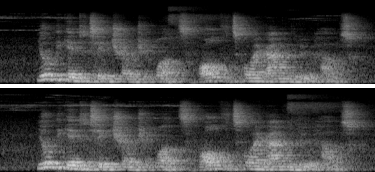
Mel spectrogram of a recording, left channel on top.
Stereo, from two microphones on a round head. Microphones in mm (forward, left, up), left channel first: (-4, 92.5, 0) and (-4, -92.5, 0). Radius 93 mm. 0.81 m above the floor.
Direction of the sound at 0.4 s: 40° left (ahead or behind).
